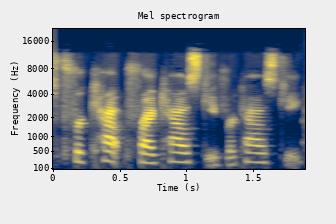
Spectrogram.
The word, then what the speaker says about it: Frykowski: Wojciechowski. – It's Frykowski. – Oh. – But his name is like Woodchick. And his girlfriend, Abigail Folger, were both stabbed to death while trying to escape.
